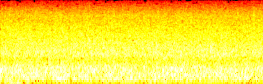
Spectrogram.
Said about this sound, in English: filter out some of this water from these streams that are going by me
